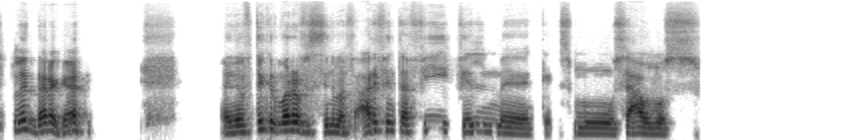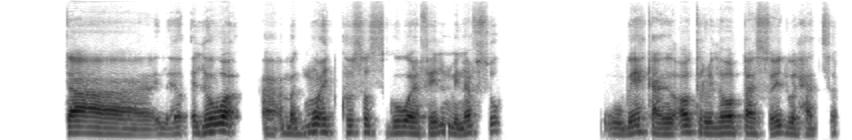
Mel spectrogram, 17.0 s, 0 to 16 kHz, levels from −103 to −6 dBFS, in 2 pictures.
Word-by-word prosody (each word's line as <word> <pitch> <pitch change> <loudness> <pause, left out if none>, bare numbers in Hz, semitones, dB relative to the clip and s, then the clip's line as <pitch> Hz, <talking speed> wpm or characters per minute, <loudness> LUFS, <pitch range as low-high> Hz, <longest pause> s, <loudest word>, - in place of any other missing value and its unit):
للدرجة 190 -2 +2
دي! - - -4 1.3
أنا 135 +3 +2
افتكر 185 +6 -1
مَرّة 175 +2 +7
في 175 - -5
السينما 140 -1 -2
ف 125 - -13
عارف 180 +1 0
أنت 180 -1 -2
في 155 +2 -5 0.3
فيلم 150 +1 -7 0.5
ك - - -15
اسمه 115 -2 -3
ساعة 110 +3 +1
ونُص. 110 -1 -4 2.2
بتاع 130 -1 +8 0.7
ال 110 +3 -7
اللي 130 +2 -1
هو 155 +2 +6 0.2
آآ 110 0 -5
مجموعة 145 +7 -1
قصص 140 0 -8
جوة 125 0 +2
فيلم 120 +2 -4
نفْسه 135 +7 -3 1.0
وبيحكي 125 +6 -3
عن 110 0 0
القطر 135 +1 +1
اللي 120 +1 -3
هو 125 0 +7
بتاع 125 -1 +1
الصعيد 120 +3 -5
والحادثة. 110 -2 -7
130 Hz, 120 wpm, -26 LUFS, 115-150 Hz, 2.2 s, بتاع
